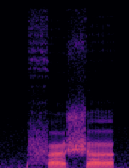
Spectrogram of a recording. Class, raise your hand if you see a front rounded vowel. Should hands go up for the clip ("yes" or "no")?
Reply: yes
